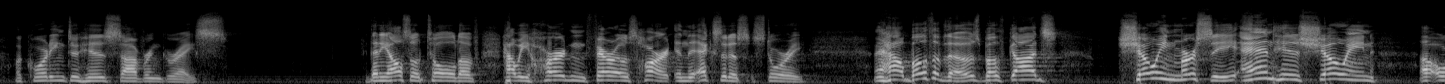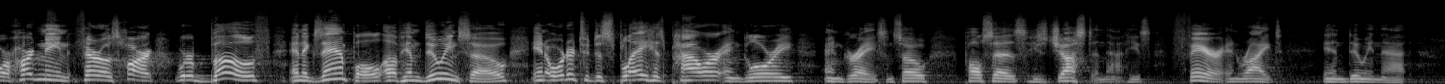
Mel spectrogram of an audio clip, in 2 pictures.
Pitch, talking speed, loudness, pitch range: 170 Hz, 145 wpm, -22 LUFS, 135-195 Hz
